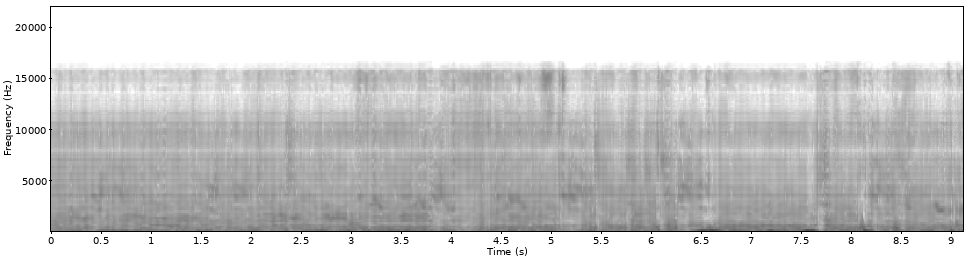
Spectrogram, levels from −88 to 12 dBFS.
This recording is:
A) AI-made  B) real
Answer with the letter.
A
